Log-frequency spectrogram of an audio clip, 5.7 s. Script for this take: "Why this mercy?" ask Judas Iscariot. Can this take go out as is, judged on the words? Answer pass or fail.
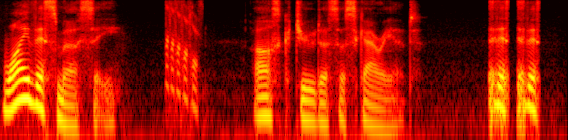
pass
